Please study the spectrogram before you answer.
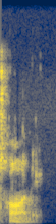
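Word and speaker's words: Taney: Roger tawny and spelt a knee but it's pronounced tawny Roger tawny who is a close political ally of Andrew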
